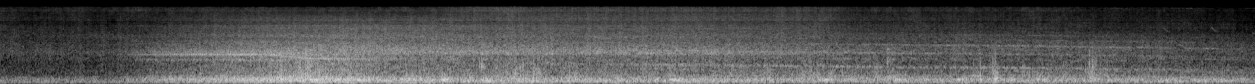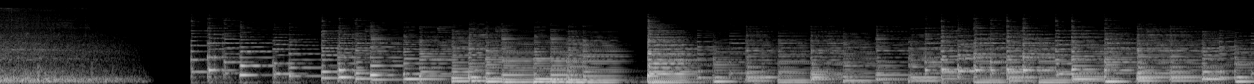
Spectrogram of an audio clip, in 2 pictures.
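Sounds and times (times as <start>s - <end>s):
wheels clicking over rail joints: 0.0s - 11.2s
train rumbling past: 0.0s - 14.1s.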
